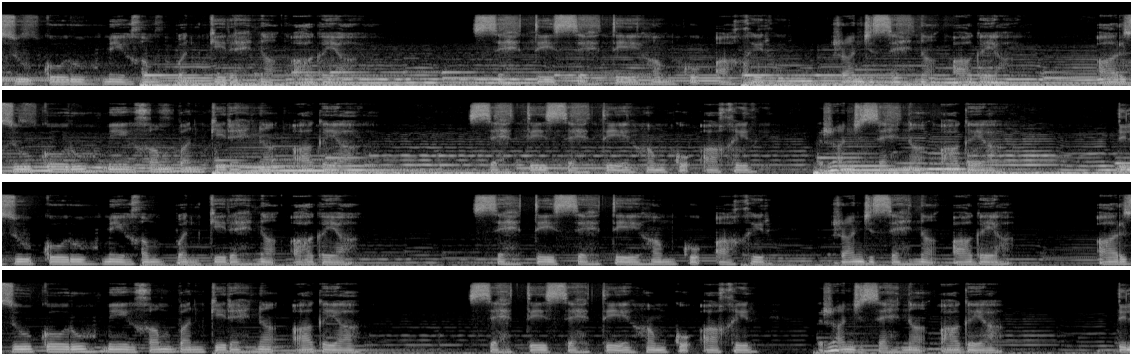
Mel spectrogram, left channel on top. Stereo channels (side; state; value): right; quieter; 3.9 dB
